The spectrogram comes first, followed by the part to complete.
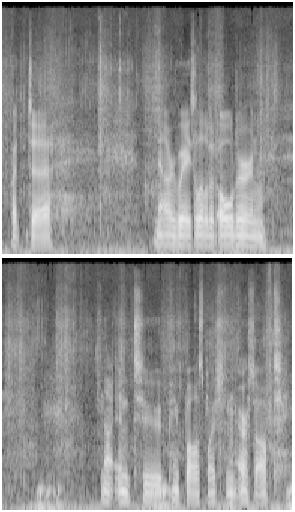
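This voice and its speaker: At a moderate pace but with long, frequent pauses, a man speaks in a fairly low, monotone voice with flat intonation over noticeable background noise. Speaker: gun channel vlogger. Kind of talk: walking vlog tour. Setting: outdoors. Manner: not loud.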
